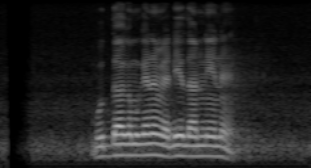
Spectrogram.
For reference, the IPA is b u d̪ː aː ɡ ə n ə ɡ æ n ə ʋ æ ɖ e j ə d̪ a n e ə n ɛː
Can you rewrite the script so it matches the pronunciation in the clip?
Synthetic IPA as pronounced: b u d̪ː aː ɡ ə m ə ɡ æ n ə ʋ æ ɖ i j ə d̪ a nː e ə n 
